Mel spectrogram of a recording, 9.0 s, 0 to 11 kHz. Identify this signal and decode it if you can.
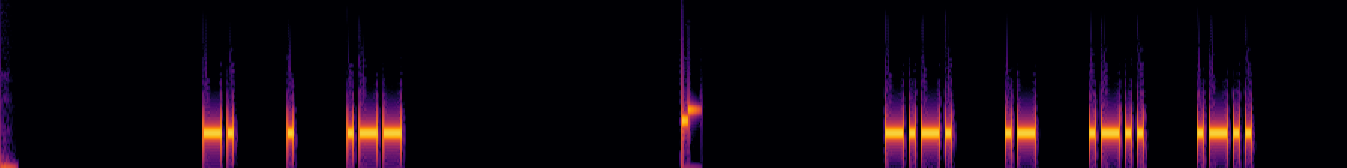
Morse code, heard as a keyed tone, about 30 wpm, spaced as for 17 wpm, 700 Hz. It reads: NEW CALL
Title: 3x Character Spacing - Top 500 Words - 30wpm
